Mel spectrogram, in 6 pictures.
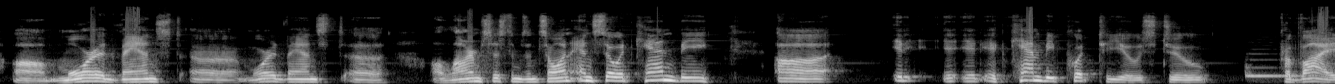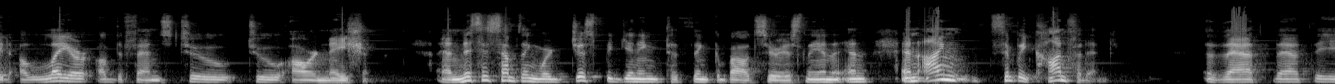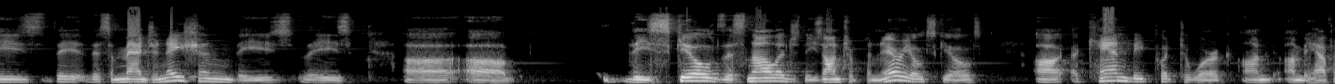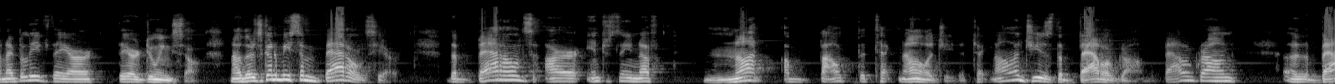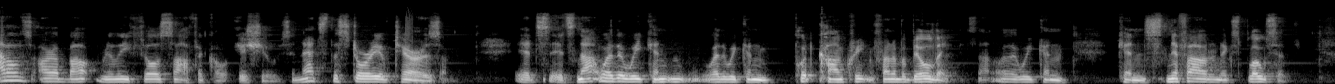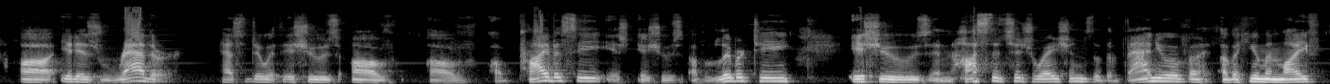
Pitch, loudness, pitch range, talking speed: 125 Hz, -18 LUFS, 110-145 Hz, 135 wpm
